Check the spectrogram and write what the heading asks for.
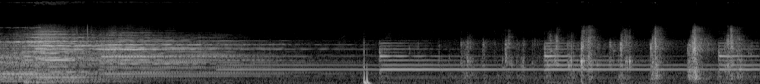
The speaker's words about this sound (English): Clock.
